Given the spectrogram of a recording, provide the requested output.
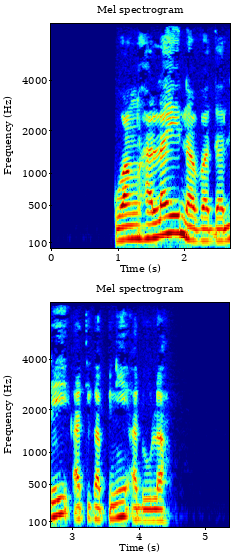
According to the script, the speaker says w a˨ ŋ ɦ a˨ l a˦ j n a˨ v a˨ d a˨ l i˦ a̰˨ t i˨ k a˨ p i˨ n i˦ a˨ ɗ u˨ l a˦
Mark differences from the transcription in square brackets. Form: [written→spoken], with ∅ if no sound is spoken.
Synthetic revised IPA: w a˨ ŋ ɦ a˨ l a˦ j n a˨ v a˨ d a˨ l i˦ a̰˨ t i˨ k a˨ p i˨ n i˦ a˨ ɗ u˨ l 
